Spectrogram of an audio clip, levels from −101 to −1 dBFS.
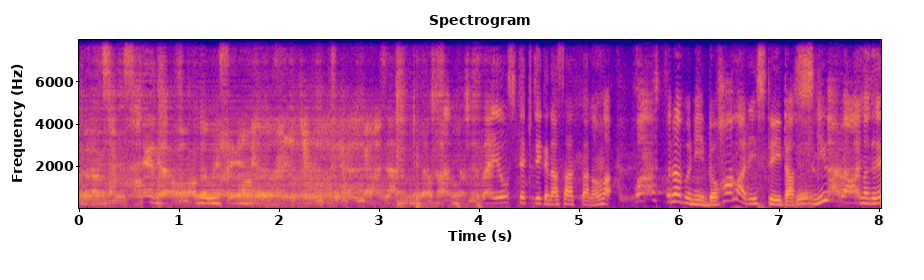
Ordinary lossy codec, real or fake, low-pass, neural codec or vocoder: none; fake; none; codec, 16 kHz, 0.8 kbps, ZipCodec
